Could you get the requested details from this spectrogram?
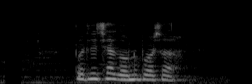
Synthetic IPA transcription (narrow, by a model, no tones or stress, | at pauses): prʌt̪it͡sʰaɡʌrnupʌrt͡sʰʌ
